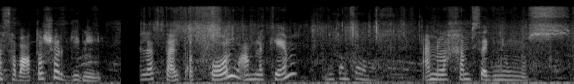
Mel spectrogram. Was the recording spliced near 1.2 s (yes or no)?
yes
